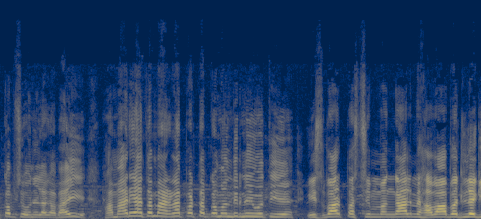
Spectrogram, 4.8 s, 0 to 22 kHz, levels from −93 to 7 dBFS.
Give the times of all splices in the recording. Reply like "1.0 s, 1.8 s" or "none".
3.0 s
